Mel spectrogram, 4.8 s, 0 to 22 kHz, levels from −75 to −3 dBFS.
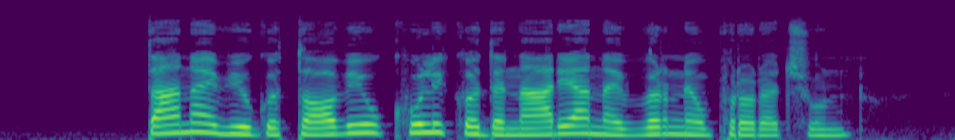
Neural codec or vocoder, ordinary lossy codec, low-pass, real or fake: none; none; 14.4 kHz; real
